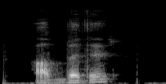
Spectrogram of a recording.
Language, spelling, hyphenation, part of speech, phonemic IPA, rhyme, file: Norwegian Bokmål, abbeder, ab‧be‧der, noun, /ˈabːədər/, -ər, NB - Pronunciation of Norwegian Bokmål «abbeder».ogg
- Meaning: indefinite plural of abbed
